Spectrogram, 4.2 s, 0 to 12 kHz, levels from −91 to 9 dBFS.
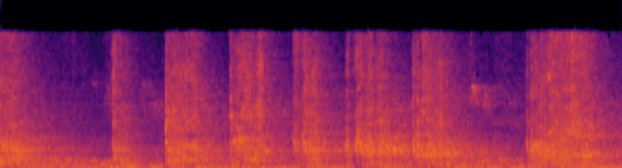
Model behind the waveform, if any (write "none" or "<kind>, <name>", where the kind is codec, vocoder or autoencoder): vocoder, Vocos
